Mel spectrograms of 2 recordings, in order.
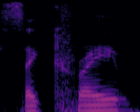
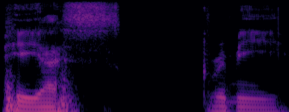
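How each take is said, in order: First: The name begins without any P sound. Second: The name begins with a sounded P. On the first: "Is it a silent P? I imagine you don't say the P" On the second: "I just absolutely butchered your name"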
